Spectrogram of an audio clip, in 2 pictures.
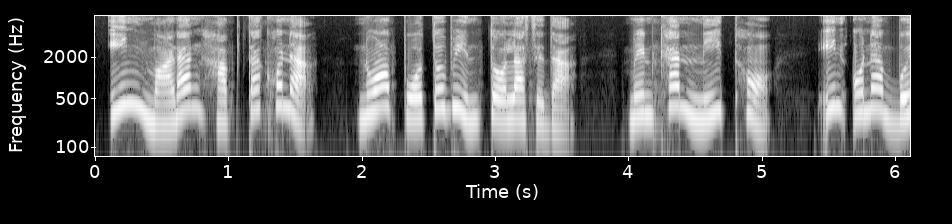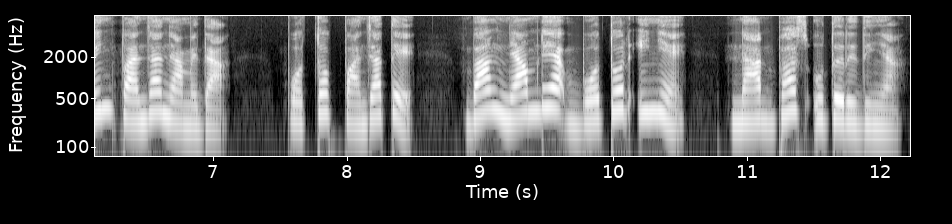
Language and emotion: Santali, fearful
